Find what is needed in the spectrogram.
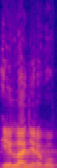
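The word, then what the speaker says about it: Elon: 이 소식이 태국 전역에 퍼졌을 뿐만 아니라 전 세계에 매스미디어를 통해서 SNS를 통해서 번져나가고 미국에 있는 일론 머스크, 미국 사람들 일란이라고 발음하더라고요.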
